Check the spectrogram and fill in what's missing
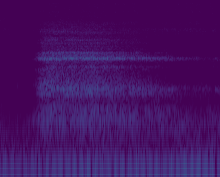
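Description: A single slow, deep exhalation, soft and close, a steady airy breath that swells and then holds with no talking over it, during a guided breathing session.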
